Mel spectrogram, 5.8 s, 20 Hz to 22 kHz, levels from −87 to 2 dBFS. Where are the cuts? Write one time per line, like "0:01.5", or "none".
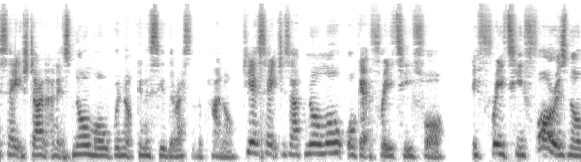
none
